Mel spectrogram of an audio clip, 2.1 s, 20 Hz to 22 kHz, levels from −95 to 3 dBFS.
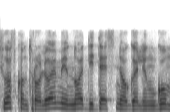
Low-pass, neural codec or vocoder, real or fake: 7.2 kHz; none; real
